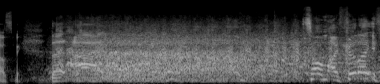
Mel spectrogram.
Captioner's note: laughter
